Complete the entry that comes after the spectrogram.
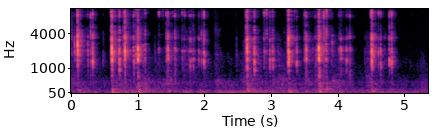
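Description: Fingertips of both hands type on a black full-size plastic computer keyboard, making about twenty quick, bright, clicky key presses. The taps come in uneven bursts separated by brief pauses, each one short and dry with almost no low end.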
